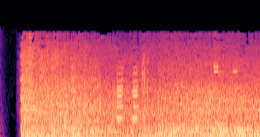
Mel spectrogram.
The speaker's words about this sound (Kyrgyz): Бул Жалал-Абад Сузак айлампасында майыны көргөндө жай жүргөн унаалар.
